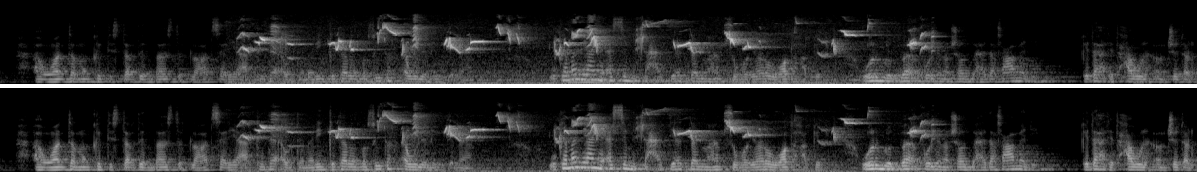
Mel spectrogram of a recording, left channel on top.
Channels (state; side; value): normal; both; correlation 0.79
